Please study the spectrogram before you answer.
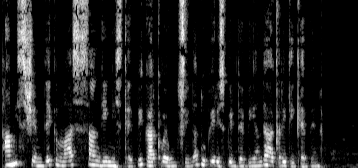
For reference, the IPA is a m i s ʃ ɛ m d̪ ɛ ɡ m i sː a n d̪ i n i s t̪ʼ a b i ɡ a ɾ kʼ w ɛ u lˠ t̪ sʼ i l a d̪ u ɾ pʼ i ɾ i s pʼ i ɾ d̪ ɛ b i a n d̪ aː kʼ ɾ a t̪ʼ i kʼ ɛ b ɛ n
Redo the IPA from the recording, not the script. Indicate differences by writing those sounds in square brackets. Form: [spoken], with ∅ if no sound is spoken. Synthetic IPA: a m i s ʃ ɛ m d̪ ɛ ɡ m [a] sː a n d̪ i n i s t̪ʼ [ɛ] b i ɡ a ɾ kʼ w ɛ u lˠ t̪ sʼ i l a d̪ u [∅] pʼ i ɾ i s pʼ i ɾ d̪ ɛ b i a n d̪ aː kʼ ɾ [i] t̪ʼ i kʼ ɛ b ɛ n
